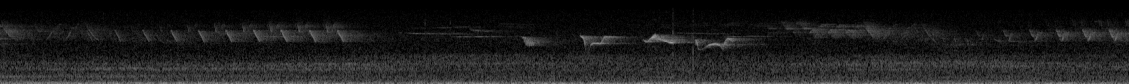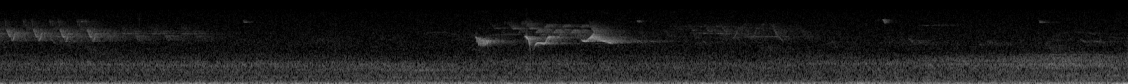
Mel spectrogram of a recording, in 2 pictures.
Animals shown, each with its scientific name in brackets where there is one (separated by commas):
Black-capped Chickadee (Poecile atricapillus), Black-throated Green Warbler (Setophaga virens), American Robin (Turdus migratorius), Eastern Wood-Pewee (Contopus virens), Scarlet Tanager (Piranga olivacea), Chestnut-sided Warbler (Setophaga pensylvanica), Ovenbird (Seiurus aurocapilla)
